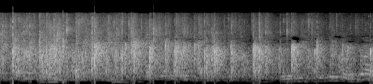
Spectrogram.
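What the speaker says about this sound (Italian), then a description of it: "facciamo un applauso" An audience in a conversation event bursts into applause for a teacher, brisk clapping that rises and fades slightly while a voice carries on over it.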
